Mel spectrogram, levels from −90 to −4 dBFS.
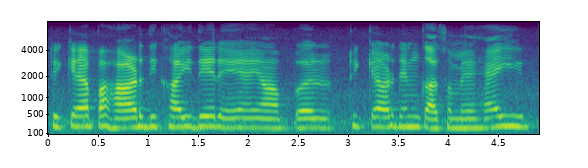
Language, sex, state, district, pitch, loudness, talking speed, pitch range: Hindi, female, Haryana, Rohtak, 215 Hz, -17 LUFS, 220 wpm, 200-225 Hz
